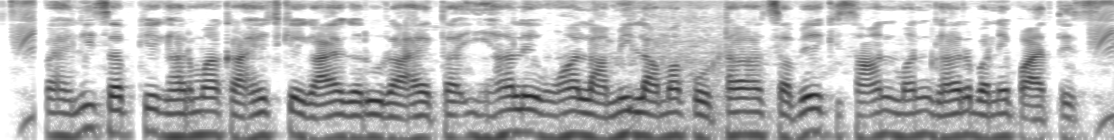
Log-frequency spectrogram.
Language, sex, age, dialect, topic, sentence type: Chhattisgarhi, male, 31-35, Western/Budati/Khatahi, agriculture, statement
